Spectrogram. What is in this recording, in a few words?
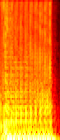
Synth Shot; Vengeance Samples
